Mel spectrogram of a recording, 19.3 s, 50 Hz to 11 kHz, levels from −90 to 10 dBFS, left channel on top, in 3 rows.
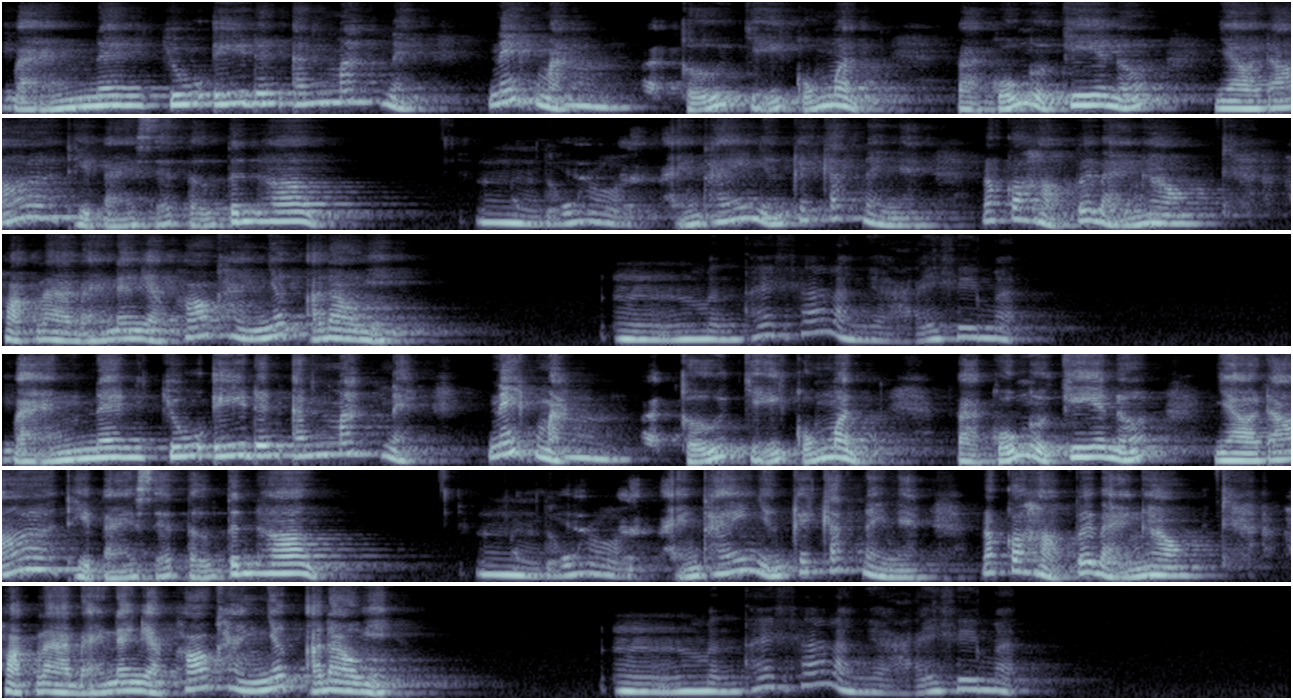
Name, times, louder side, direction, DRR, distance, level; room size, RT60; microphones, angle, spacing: voice 1, 0.0-2.1 2.4-2.8 3.4-5.8 6.1-8.0 9.8-14.8, right 2 dB, 70° right, 7 dB, 1.5 m, -22 dB
voice 2, 2.8-3.2 8.8-9.7 15.9-18.0, right 1 dB, 10° right, 10 dB, 0.8 m, -26 dB
18.5 x 11.0 x 6.7 m, 0.77 s
head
